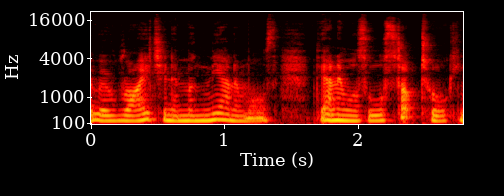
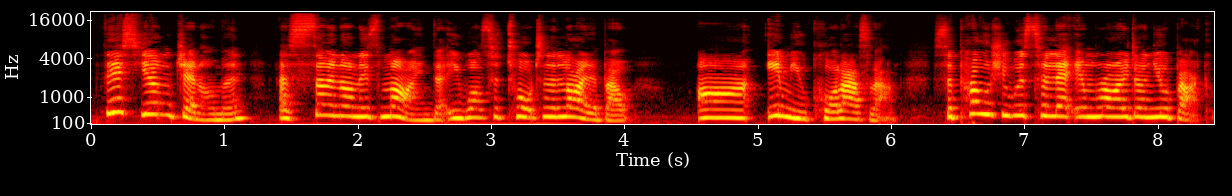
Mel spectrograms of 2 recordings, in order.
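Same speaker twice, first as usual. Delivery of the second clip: louder, coaxing Cockney cabbie; 6 semitones higher, 7 dB louder than usual. A narrator's reading. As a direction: coax the old horse like a London cabman. Cabbie asking horse.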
